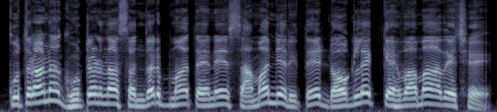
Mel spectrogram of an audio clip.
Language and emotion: Gujarati, neutral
